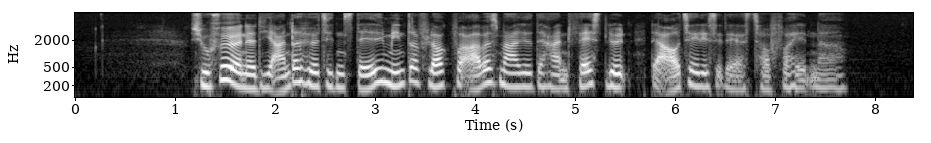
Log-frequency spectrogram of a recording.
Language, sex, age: Danish, female, 39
